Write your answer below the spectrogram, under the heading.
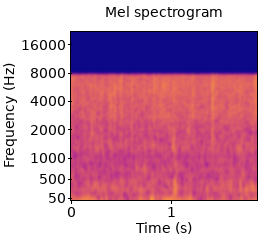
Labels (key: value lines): label: biophony, crackle
recorder: SoundTrap 600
